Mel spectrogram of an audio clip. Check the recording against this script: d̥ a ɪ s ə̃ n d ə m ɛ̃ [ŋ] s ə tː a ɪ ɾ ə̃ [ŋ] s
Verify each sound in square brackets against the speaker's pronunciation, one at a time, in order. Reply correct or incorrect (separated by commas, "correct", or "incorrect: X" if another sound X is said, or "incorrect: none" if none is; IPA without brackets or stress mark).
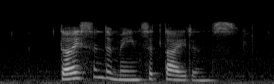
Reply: incorrect: n, incorrect: n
